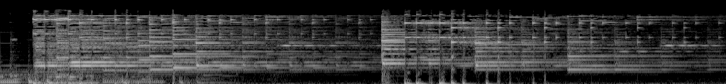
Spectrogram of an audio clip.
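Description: A bright electronic phone ringtone for an incoming voice call on an Android device during a Skype call plays a rapid melodic pattern of tones, repeating in two loud bursts with no one speaking, clear.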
